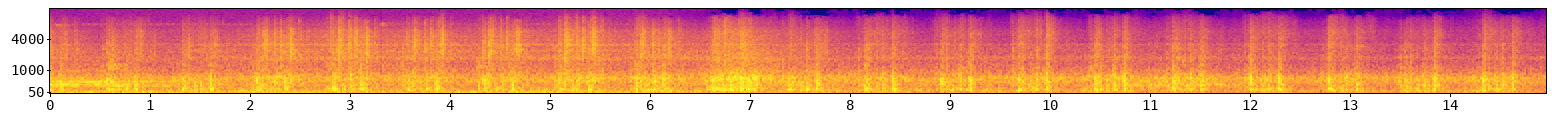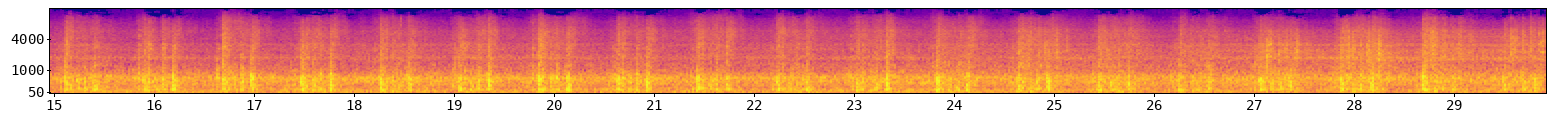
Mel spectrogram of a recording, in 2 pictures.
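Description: Train running on the rails, heard from on board: a steady rumble with a regular clickety-clack of the wheels over rail joints, about two clacks a second. A short tone dies away about a second in.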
